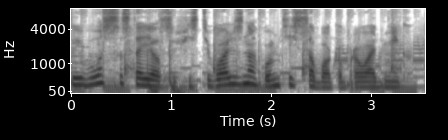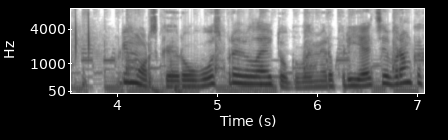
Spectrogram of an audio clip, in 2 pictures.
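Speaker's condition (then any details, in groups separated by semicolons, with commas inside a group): No condition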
